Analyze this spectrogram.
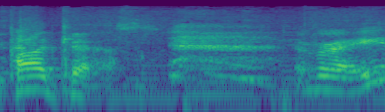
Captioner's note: laughing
